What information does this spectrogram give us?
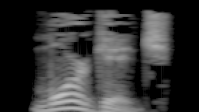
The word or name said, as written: mortgage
